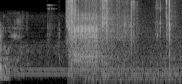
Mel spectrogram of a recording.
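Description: A metal shutter rattles shut.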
